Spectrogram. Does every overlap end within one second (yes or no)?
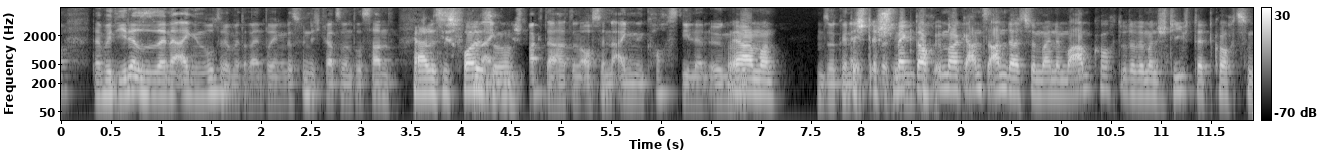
no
